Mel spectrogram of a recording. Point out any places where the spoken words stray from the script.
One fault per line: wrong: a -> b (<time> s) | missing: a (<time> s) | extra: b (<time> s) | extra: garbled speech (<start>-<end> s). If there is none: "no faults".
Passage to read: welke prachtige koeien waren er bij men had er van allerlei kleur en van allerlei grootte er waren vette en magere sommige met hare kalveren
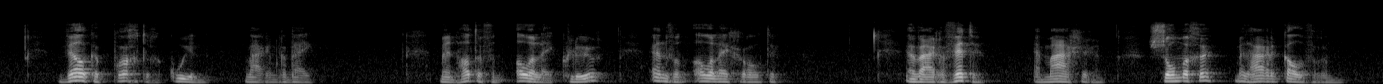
no faults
